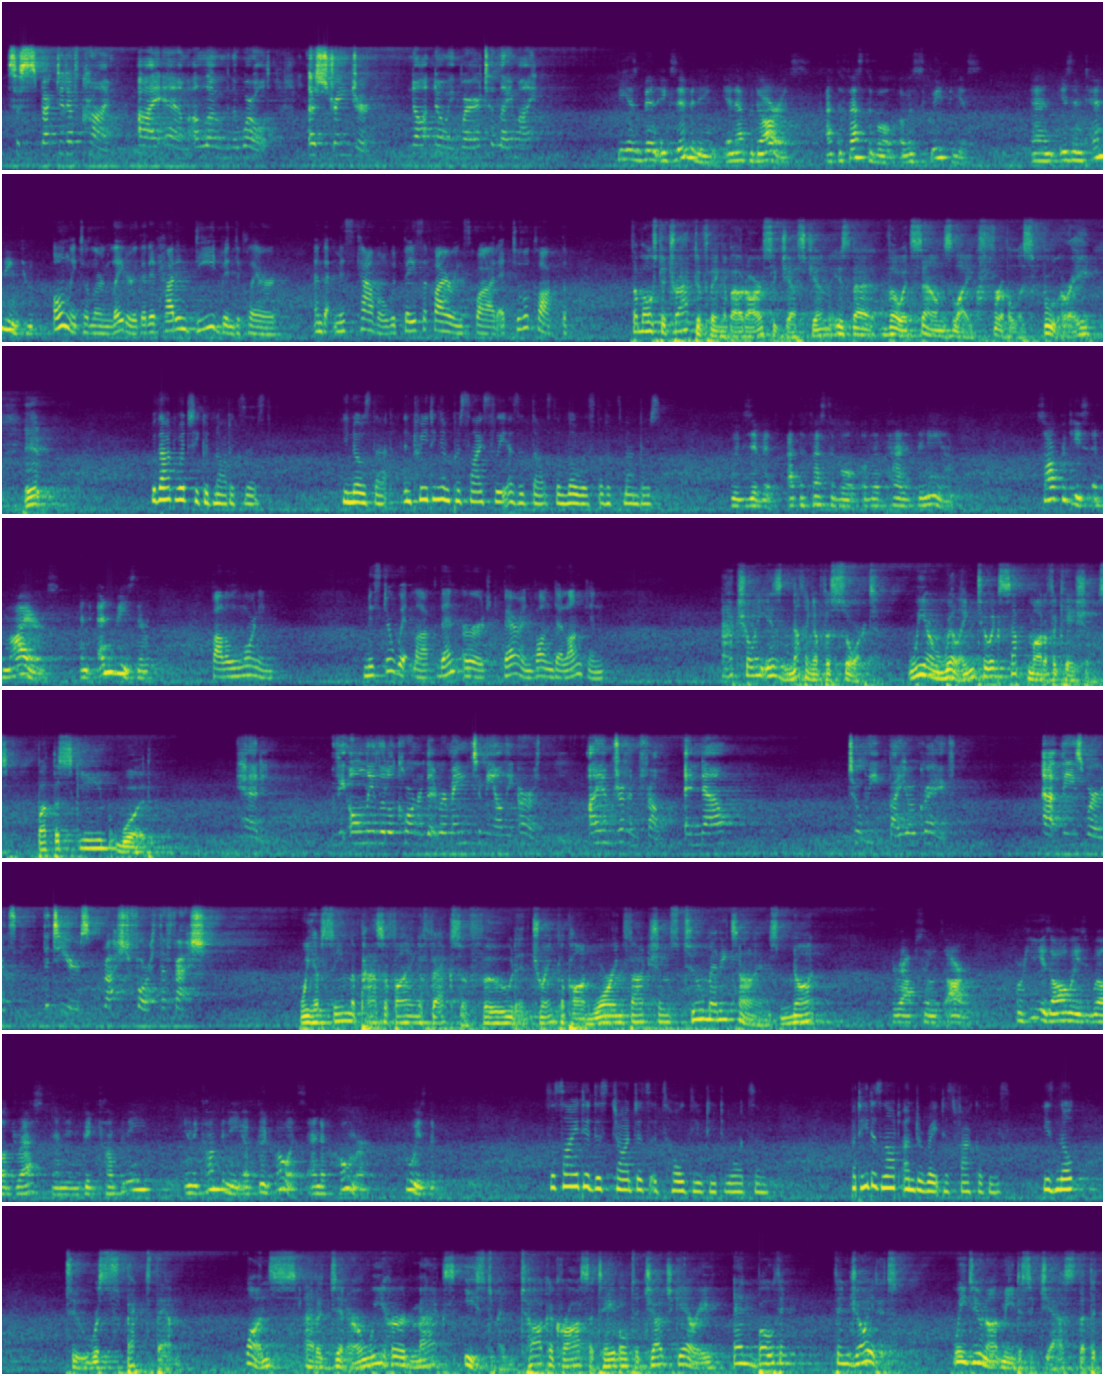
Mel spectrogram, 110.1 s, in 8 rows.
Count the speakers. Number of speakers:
five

